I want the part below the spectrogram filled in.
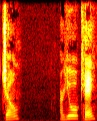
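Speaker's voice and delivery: tender concern for a sad friend; soft filly voice. A narrator's reading. Filly gently asking Joe if he is okay. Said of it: "lifted the soft voice of the filly".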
